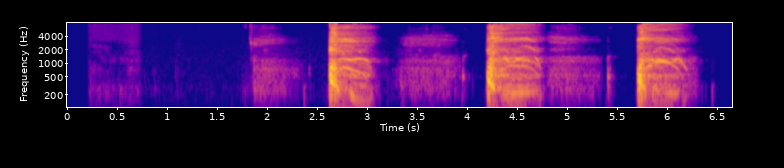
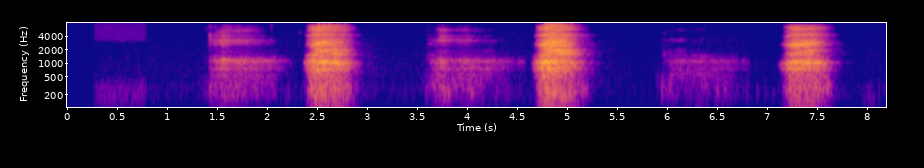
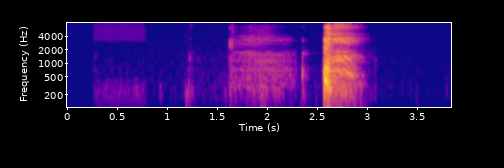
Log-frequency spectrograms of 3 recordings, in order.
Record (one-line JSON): {"three_cough_length": "6.7 s", "three_cough_amplitude": 32766, "three_cough_signal_mean_std_ratio": 0.29, "exhalation_length": "8.2 s", "exhalation_amplitude": 16624, "exhalation_signal_mean_std_ratio": 0.3, "cough_length": "3.8 s", "cough_amplitude": 31663, "cough_signal_mean_std_ratio": 0.17, "survey_phase": "alpha (2021-03-01 to 2021-08-12)", "age": "18-44", "gender": "Female", "wearing_mask": "No", "symptom_none": true, "smoker_status": "Never smoked", "respiratory_condition_asthma": false, "respiratory_condition_other": false, "recruitment_source": "REACT", "submission_delay": "1 day", "covid_test_result": "Negative", "covid_test_method": "RT-qPCR"}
